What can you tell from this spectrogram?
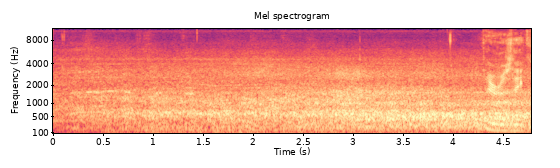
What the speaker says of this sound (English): there is the Qantas A380 now on the move, most likely being towed to its position at Terminal D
